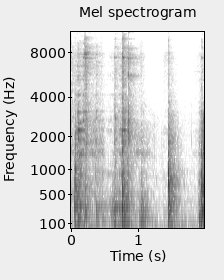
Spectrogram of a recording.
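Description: A flat metal bar being turned over and handled on a wooden workbench: a few sharp knocks and clinks of metal on wood, with light scraping between them.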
